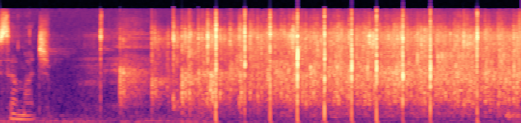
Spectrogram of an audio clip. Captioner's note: applause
